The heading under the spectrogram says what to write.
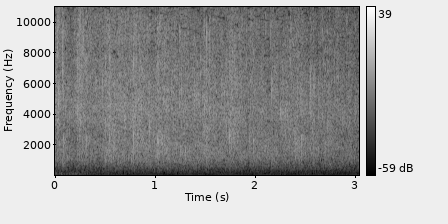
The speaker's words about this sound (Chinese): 鼓掌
